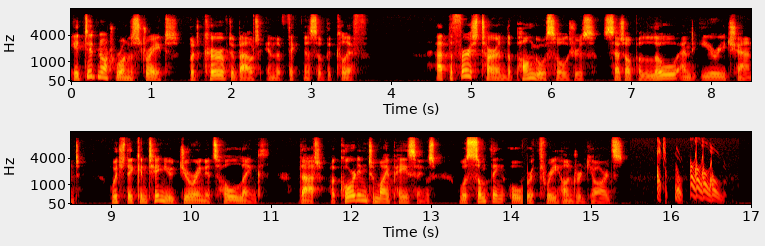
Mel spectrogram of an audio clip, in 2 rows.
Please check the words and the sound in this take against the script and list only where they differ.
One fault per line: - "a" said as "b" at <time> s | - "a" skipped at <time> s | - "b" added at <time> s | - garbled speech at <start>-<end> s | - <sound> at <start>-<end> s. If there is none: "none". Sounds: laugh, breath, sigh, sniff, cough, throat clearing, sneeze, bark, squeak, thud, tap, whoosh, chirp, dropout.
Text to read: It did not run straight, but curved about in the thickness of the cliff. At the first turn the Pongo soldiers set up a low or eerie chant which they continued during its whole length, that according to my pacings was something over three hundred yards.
- "or" said as "and" at 7.6 s
- dropout at 14.2-14.2 s
- chirp at 15.8-16.7 s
